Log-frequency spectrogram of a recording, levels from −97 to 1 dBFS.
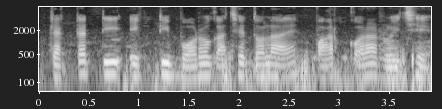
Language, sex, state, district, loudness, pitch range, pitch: Bengali, male, West Bengal, Alipurduar, -15 LUFS, 130-150 Hz, 140 Hz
